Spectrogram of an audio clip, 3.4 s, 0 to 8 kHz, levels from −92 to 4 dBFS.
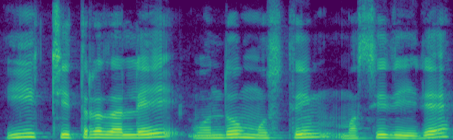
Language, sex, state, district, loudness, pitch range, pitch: Kannada, male, Karnataka, Bangalore, -16 LUFS, 150-180 Hz, 175 Hz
